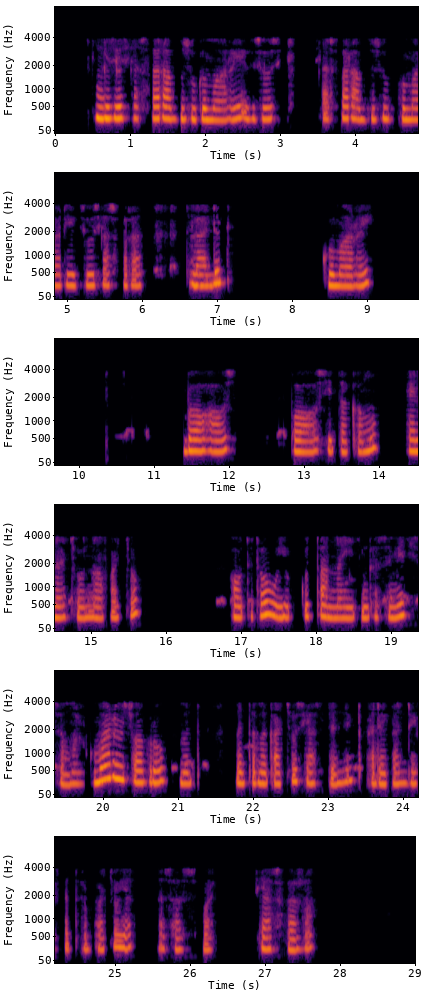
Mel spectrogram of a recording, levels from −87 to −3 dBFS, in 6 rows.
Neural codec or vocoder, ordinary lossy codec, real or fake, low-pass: none; AAC, 16 kbps; real; 7.2 kHz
